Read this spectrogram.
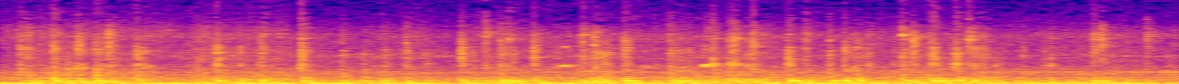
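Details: Balkancar forklift diesel after repair (engine, clutch, brakes and running gear rebuilt), glow-plug preheat fitted, hour meter not working: steady, even diesel clatter with a constant low note, no knocks or misses; engine runs smooth and healthy.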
